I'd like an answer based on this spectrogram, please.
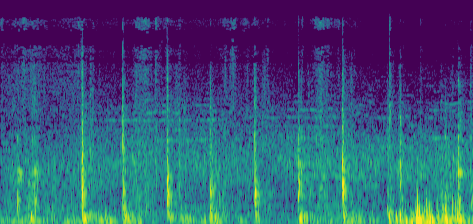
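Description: Footsteps at a steady walking pace, about two a second, then heavier low thuds in the last second as feet climb wooden stairs.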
